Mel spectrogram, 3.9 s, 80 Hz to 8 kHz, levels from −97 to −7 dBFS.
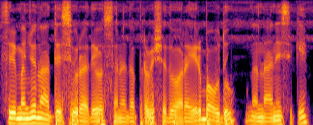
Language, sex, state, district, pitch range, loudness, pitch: Kannada, male, Karnataka, Dakshina Kannada, 90-125 Hz, -15 LUFS, 95 Hz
